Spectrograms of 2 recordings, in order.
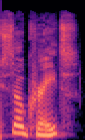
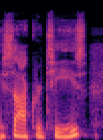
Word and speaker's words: Socrates: from a guy named socrates actually socrates but if you are a fan of bill and ted's excellent adventure like i am they pronounced it so crates but um socrates moaned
